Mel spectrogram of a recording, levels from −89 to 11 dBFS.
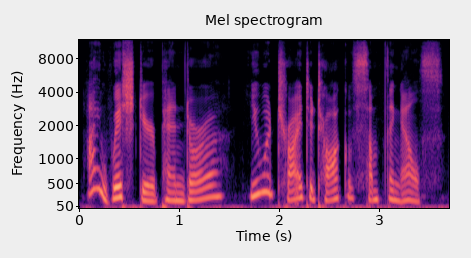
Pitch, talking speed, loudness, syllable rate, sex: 205 Hz, 195 wpm, -19 LUFS, 4.9 syllables/s, female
